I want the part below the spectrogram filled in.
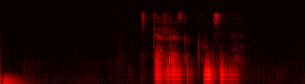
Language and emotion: Russian, angry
